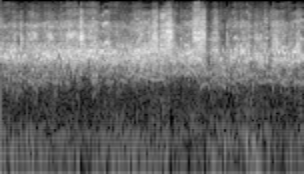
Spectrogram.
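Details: Australian budgerigar colony in an aviary, many birds singing and chirping together in a dense, continuous high-pitched warble of overlapping squeaky chirps and short whistles, with no pauses.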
